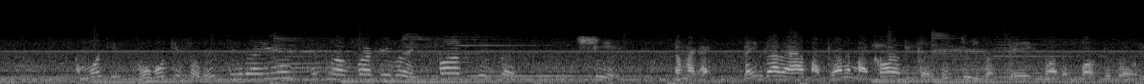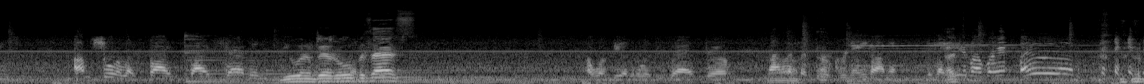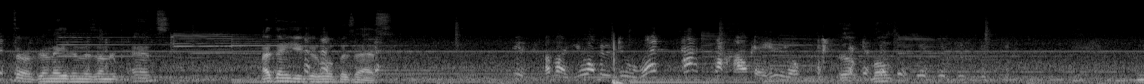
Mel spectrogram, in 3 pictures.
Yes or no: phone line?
yes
